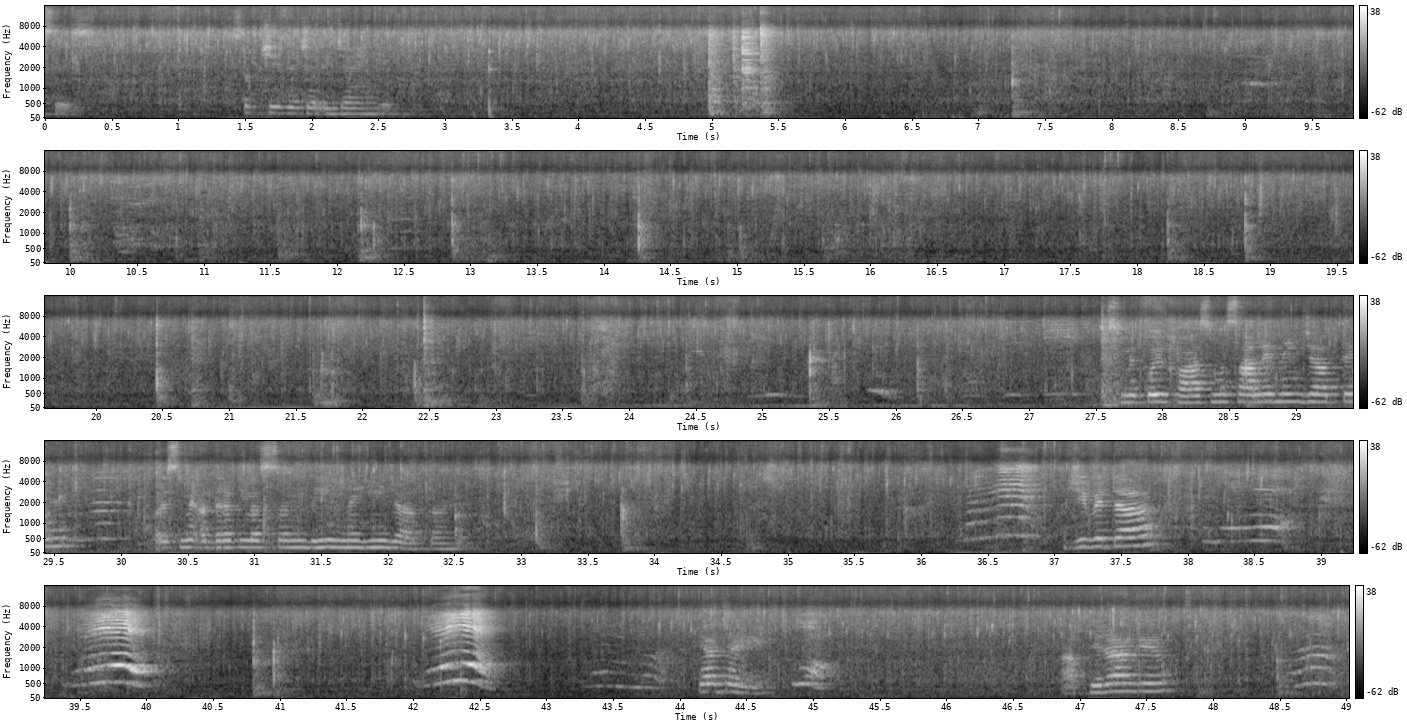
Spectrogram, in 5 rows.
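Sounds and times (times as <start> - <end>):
meat sizzling in a pan: 0.0 - 49.0
spatula scraping a pan: 6.8 - 16.7, 17.5 - 38.1, 38.8 - 41.4, 47.2 - 49.0.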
